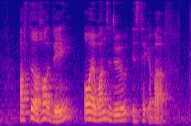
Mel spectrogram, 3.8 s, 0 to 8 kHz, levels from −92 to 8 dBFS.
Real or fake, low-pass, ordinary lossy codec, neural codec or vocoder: real; none; none; none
